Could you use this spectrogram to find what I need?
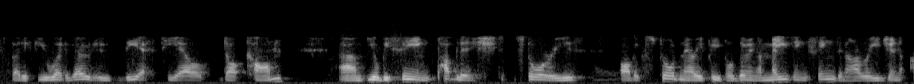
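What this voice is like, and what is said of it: Slight accent from elsewhere. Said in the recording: “you sound like you've come to us from someplace else. I detect a bit of an accent”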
